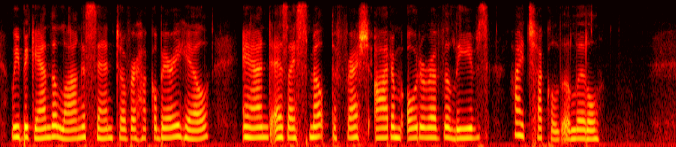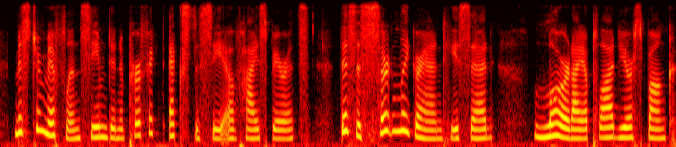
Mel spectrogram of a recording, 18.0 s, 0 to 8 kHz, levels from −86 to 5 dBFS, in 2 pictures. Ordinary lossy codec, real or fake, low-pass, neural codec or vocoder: Opus, 32 kbps; real; 7.2 kHz; none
